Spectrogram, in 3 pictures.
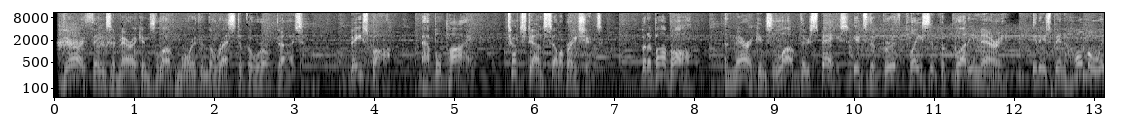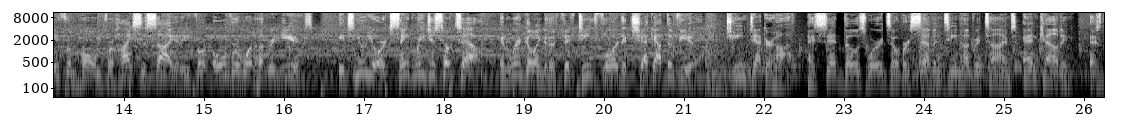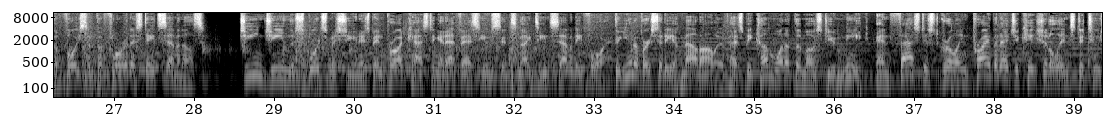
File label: Narration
